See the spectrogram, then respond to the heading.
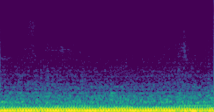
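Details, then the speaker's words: Car front coil springs after lubrication, driving through a curve: only steady low road rumble, no squeak, pop or grind from the springs, previously noisy; suspension quiet after fix. "want to go over this curve here it didn't squeak so let's let's see what we got"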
